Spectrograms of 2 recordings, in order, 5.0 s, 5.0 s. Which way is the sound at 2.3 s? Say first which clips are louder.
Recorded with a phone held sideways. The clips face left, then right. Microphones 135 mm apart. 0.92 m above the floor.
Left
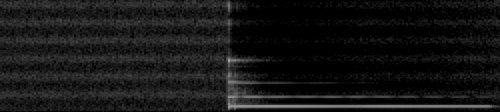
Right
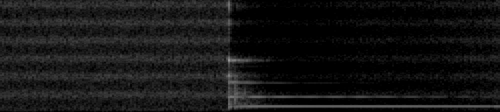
Left 15 dB; 65° left (ahead or behind).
